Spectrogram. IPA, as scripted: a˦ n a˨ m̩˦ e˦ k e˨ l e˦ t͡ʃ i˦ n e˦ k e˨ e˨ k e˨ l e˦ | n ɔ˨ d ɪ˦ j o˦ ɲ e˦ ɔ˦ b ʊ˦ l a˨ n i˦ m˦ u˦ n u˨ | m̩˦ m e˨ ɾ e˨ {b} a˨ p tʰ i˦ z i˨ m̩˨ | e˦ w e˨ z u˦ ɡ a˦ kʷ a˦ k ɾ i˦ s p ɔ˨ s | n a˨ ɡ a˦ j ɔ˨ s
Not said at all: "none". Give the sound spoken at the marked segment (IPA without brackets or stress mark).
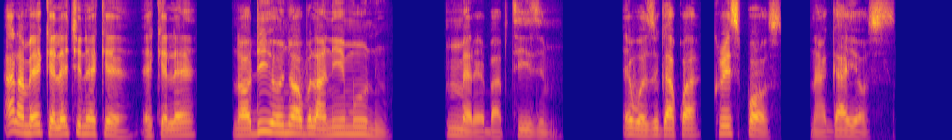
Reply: b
